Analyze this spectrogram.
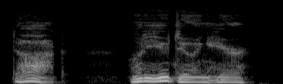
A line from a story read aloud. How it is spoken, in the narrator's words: she asked, her voice thick and groggy with sleep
